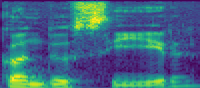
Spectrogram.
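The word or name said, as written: steer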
